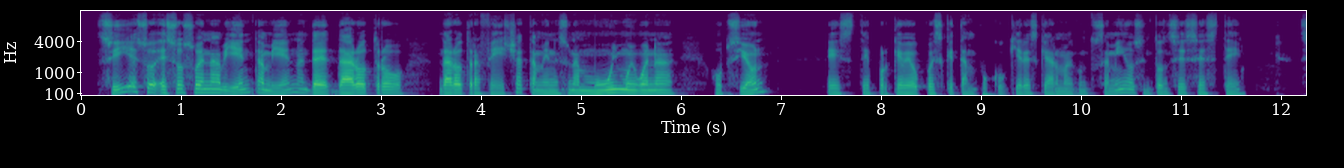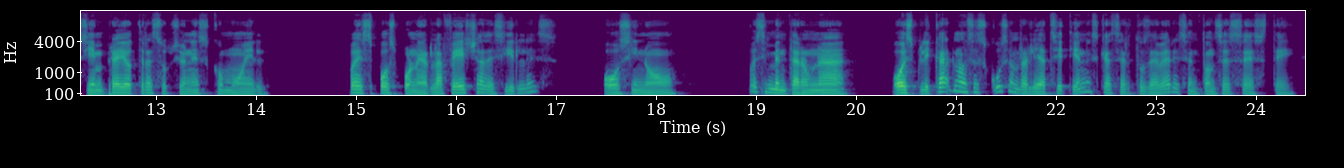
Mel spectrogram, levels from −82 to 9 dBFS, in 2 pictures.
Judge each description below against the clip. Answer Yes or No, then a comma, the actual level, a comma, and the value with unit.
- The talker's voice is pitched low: Yes, low, 125 Hz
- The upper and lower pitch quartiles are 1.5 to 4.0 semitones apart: Yes, average, 3.0 semitones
